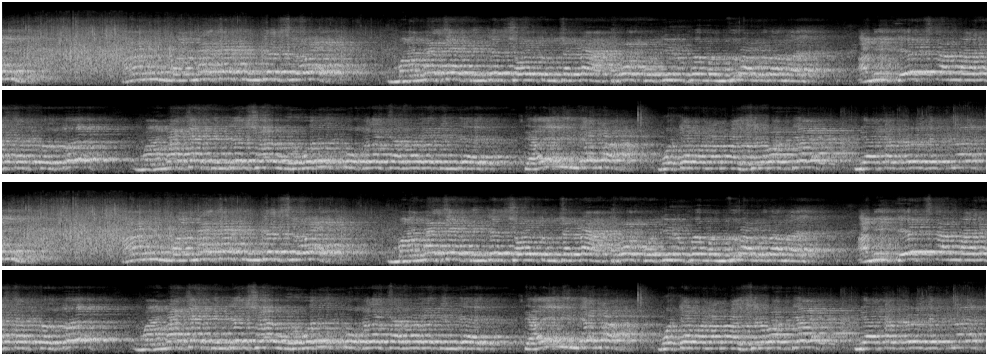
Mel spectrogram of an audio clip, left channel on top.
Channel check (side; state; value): both; normal; correlation 0.83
